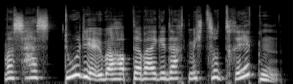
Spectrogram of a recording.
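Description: A woman's voice: on the high side, expressive, moderate pace, close to an everyday voice. Woman playing a snippy, stubborn young woman. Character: sharp-tongued defiant young woman, boat builder's daughter.

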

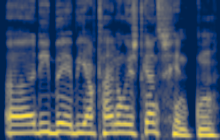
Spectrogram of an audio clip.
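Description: A man's voice: darkish tone, clean tone, no room sound, clean studio sound, close to an everyday voice. A man reading aloud, voicing a polite and curious male shop salesman in a raised, fussy voice. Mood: polite puzzled. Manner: high, slow, politely puzzled.

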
